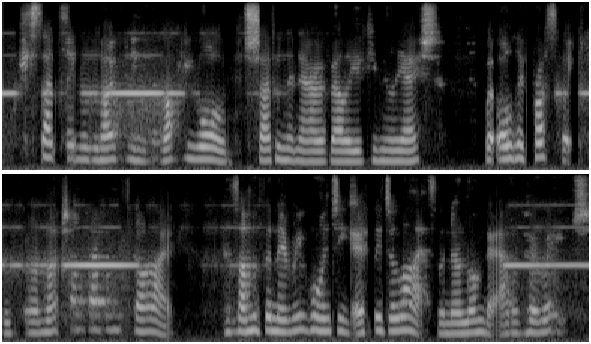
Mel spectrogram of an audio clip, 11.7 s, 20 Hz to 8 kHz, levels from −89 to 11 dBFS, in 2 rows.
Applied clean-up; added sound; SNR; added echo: neural diffusion model UNIVERSE++.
